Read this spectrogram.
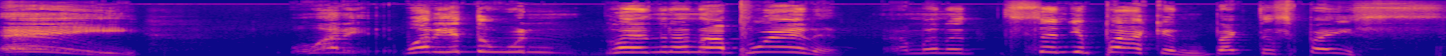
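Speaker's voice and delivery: squeaky, very high silly voice, long drawn-out hey. Asked to do another funny voice, the speaker confronts aliens landing on their planet. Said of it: "Do another funny voice".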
